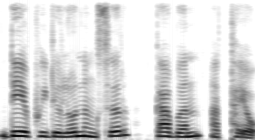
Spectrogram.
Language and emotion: Bodo, neutral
